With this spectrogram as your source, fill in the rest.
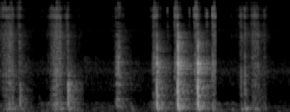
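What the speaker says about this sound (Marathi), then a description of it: "कांदा एकदम बारीक चिरणार आहे मी" A knife finely chops onion on a board in quick rhythmic bursts separated by short pauses, close and fairly quiet, with no talking.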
